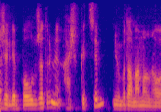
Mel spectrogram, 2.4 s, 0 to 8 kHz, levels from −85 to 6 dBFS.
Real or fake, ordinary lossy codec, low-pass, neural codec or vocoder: fake; none; 7.2 kHz; codec, 24 kHz, 0.9 kbps, WavTokenizer, medium speech release version 1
